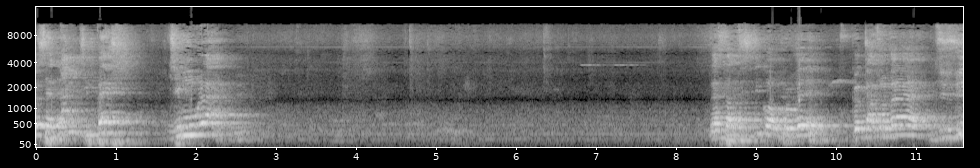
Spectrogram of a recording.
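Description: A man preaches with animation into a microphone, heard through loudspeakers in an echoing hall.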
